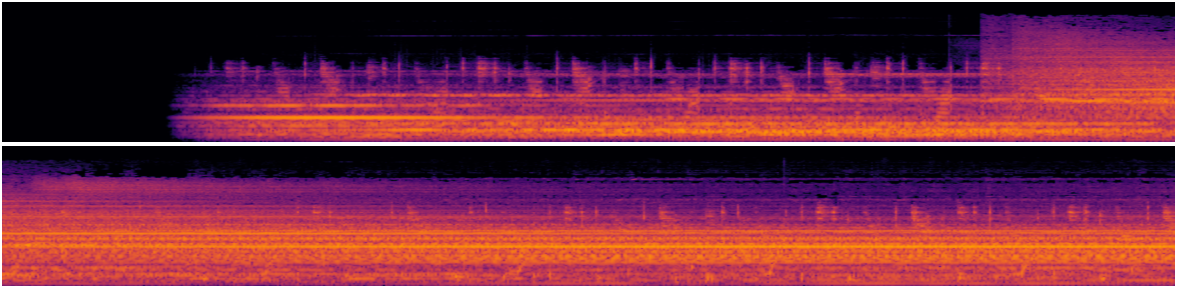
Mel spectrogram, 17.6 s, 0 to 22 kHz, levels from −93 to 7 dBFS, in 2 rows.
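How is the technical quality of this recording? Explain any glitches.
The technical quality is sound, with no glitches to explain, just a smooth fade-in from around 1 s that reaches full level at about 2.37 s.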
